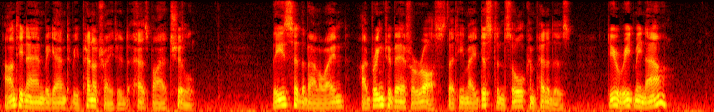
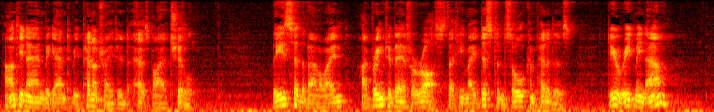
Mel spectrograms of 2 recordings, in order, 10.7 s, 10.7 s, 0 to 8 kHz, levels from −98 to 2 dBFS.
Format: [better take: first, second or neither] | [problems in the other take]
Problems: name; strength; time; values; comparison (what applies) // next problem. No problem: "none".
first | room echo; dies away in 0.5 s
